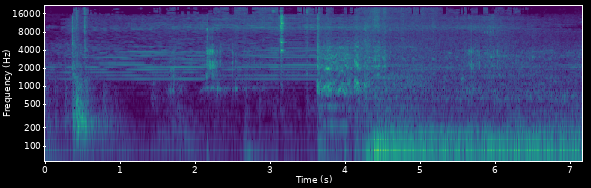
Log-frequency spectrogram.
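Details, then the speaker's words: 1978 Dodge Aspen R/T V8 just fitted with a new exhaust system and crossover: catches after a short crank and settles into a deep, steady rumble with no ticking or leaks; normal idle, likened to a Chevelle. "It kind of sounds like my Chevelle. Though the Chevelle, I think I got like 2-chamber mufflers on there. Sounds really good."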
